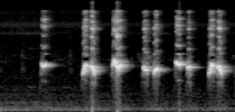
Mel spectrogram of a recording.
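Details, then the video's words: A yellow-vented bulbul sings its natural morning ropel song, a lively sequence of whistled notes in slurred pairs, one about every half second, clean and uninterrupted. "Masteran Trucuk ropel suara alami pagi hari"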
